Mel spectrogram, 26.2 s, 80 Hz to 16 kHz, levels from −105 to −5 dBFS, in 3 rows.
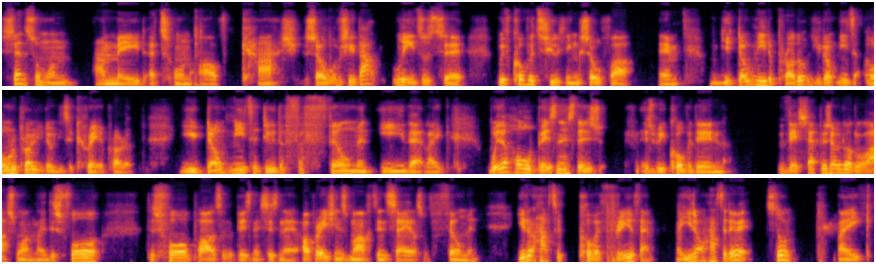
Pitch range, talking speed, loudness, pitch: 105-135 Hz, 225 wpm, -22 LUFS, 115 Hz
